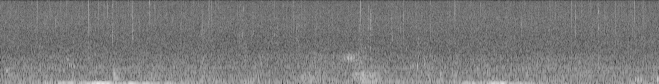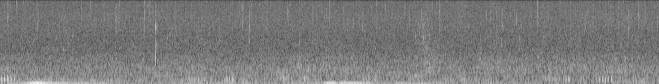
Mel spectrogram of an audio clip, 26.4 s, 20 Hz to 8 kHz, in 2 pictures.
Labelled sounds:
6.8	7.2	humpback whale, 0.78 to 1.2 kHz

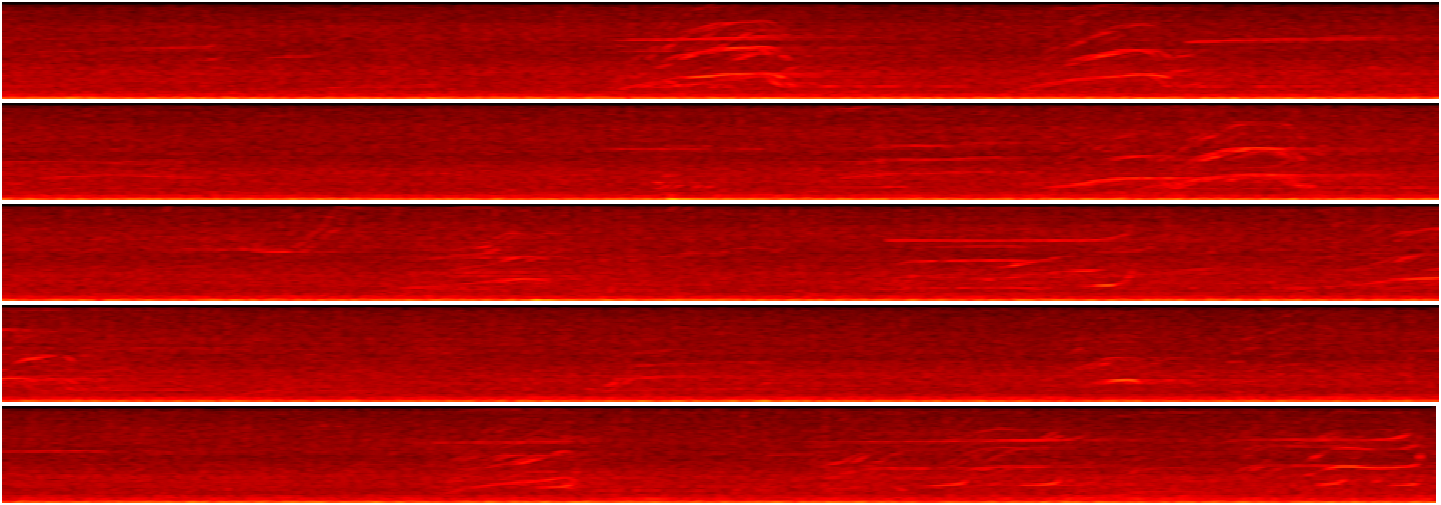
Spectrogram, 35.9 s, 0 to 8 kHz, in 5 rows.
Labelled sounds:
3.0	4.2	killer whale, southern resident, 1.0 to 7.9 kHz
5.1	6.8	killer whale, southern resident, 1.1 to 7.8 kHz
11.4	13.9	killer whale, southern resident, 0.69 to 6.4 kHz
18.7	20.1	killer whale, southern resident, 1.1 to 6.0 kHz
24.5	25.0	killer whale, southern resident, 0.94 to 3.2 kHz
30.9	31.7	killer whale, southern resident, 1.2 to 5.4 kHz
32.8	34.1	killer whale, southern resident, 1.5 to 6.1 kHz
35.0	35.9	killer whale, southern resident, 1.5 to 5.7 kHz

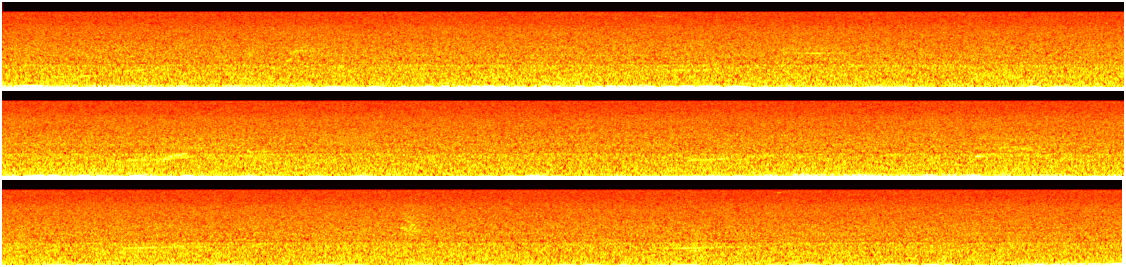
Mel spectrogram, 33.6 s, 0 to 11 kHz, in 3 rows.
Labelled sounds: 26.4	26.7	humpback whale, 1.4 to 1.8 kHz

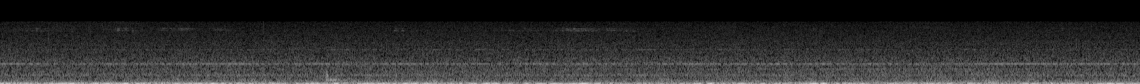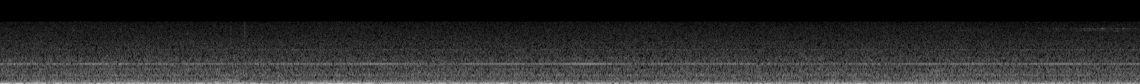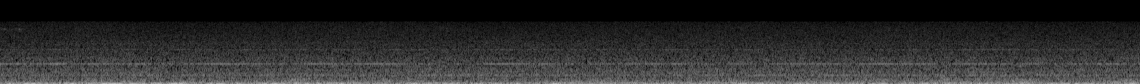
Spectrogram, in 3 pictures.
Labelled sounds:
5.5	6.3	vessel noise, 4.7 to 5.5 kHz
22.1	23.1	vessel noise, 4.7 to 5.5 kHz

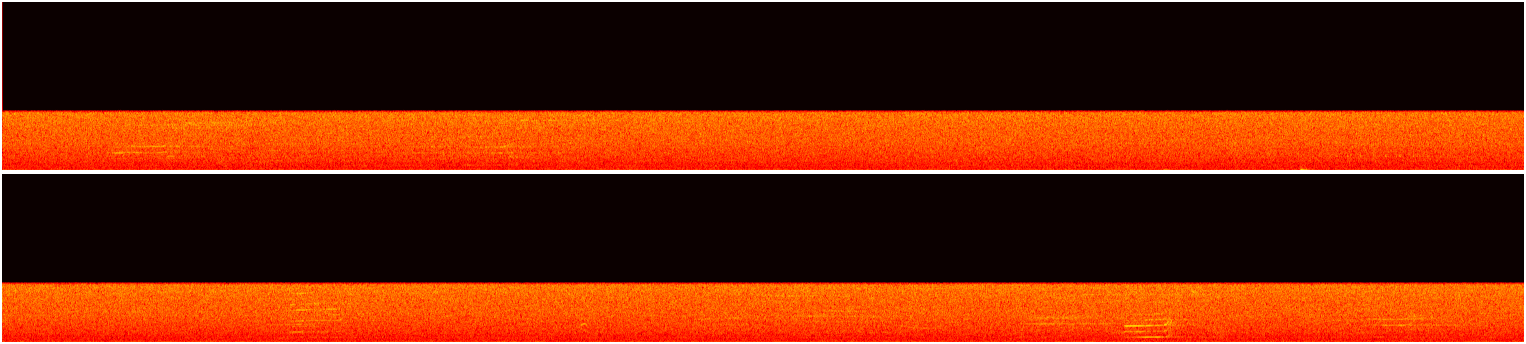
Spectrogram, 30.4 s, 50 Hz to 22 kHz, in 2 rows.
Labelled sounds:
1.0	1.7	killer whale, northern resident, G clan, call N24i, 2.2 to 3.4 kHz
18.1	18.6	killer whale, northern resident, G clan, 2.1 to 4.4 kHz
24.2	24.6	killer whale, northern resident, 1.8 to 2.2 kHz
25.4	25.8	killer whale, northern resident, G clan, call N24ii, 2.3 to 2.6 kHz
26.3	27.0	killer whale, northern resident, G clan, GI subclan, call N24i, 0.80 to 3.2 kHz
28.9	29.3	killer whale, northern resident, G clan, call N40, 2.2 to 3.2 kHz

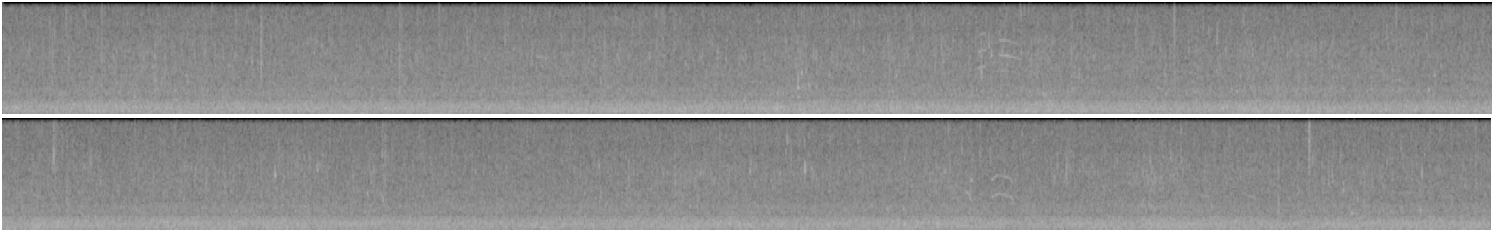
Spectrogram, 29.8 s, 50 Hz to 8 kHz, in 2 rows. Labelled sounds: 10.0	10.2	Pacific white-sided dolphin, 3.9 to 5.3 kHz
24.8	25.0	Pacific white-sided dolphin, 2.2 to 4.0 kHz

